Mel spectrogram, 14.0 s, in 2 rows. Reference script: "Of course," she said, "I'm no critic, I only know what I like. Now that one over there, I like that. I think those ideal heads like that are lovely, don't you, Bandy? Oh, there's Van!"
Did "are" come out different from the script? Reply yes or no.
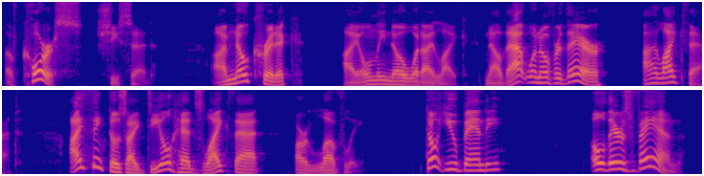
no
